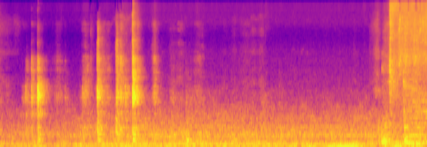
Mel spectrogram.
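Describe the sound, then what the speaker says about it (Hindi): Water runs smoothly and fast from a freshly cleaned bathroom tap whose clogged nozzles were cleared, a steady close rush with a few brief clattering bursts early on and a brighter splash near the end. "अब देखें आप पानी कितना स्मूथ और तेज़ी से आ रहा है।"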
